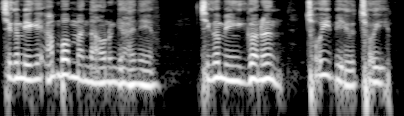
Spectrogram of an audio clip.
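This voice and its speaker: High-voiced emphatic preacher man. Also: fast talker, darkish tone, no echo, studio quality. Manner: emphatic, asks the congregation rhetorical questions; repeats key words for stress. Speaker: pastor. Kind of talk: sermon.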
